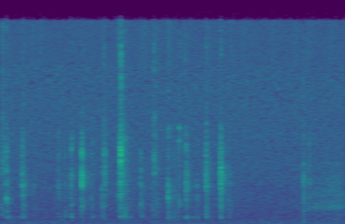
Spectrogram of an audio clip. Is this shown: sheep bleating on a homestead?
no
